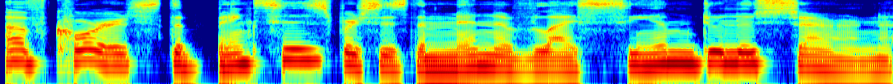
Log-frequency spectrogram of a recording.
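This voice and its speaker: A man puts on a squeaky character voice pitched fairly high for a man. He speaks at a fairly slow pace, and the sound is dry and close with no echo. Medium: read story. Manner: excitable, squeaky.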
